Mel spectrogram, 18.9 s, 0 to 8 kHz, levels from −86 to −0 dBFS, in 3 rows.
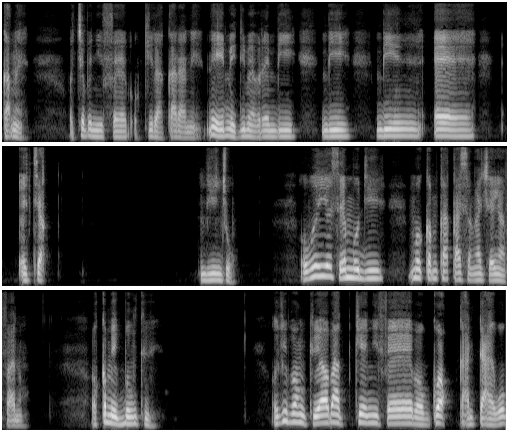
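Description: No dropouts, clicks, level jumps or other transport or processing faults turn up anywhere in the speech.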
